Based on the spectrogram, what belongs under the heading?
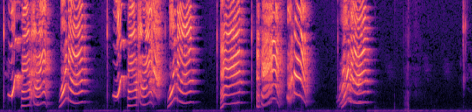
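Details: Talking pet rose-ringed parakeet kept indoors repeats "mummy" in a string of about eight loud, shrill, harmonic bursts, each with a rising-then-falling squeaky contour, steady electrical hum underneath.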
